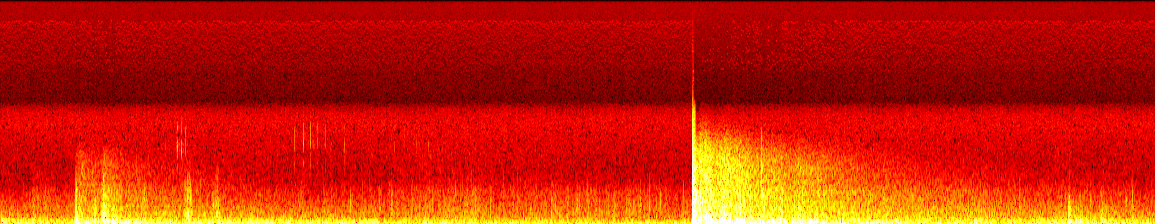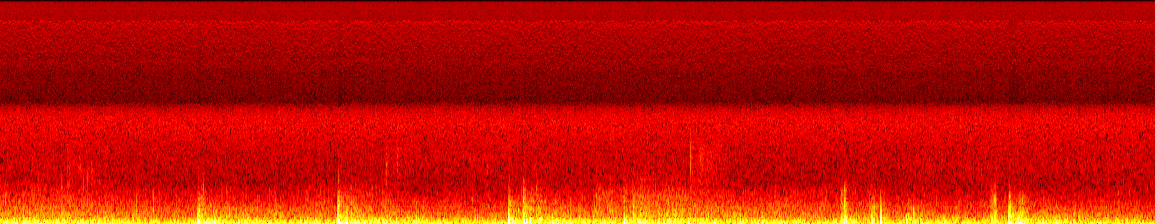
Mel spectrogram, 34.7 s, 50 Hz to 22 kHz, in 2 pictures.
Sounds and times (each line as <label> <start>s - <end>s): explosion 10.4s - 15.9s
